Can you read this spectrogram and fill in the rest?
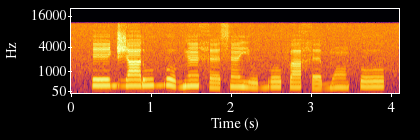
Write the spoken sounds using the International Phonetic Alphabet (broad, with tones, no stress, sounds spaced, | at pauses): e˦ d͡ʒ a˦ ɾ u˦ b o˦˨ ɡ ɛ̃˧ h ɛ˨ s ɛ̃˧ j u˨ b o˧ f a˧ h ɛ˨ b ɔ̃˧ k o˧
